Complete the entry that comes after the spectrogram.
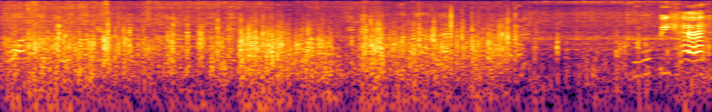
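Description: Steady broadband wind rush buffeting the microphone while riding a motorcycle on a long trip in sunny, hot weather in a village area, loud and continuous with voices talking over it.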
